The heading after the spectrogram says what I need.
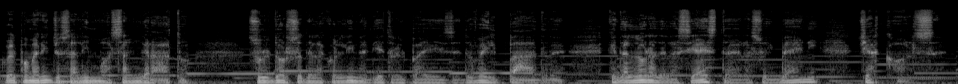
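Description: A man reading a literary novel aloud in a measured, expressive way. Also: rumbling low, loud music behind the voice. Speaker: reader.

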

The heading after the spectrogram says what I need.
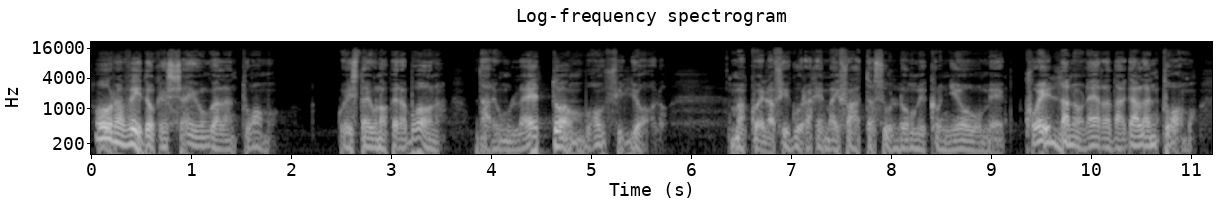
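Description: A man voicing a boisterous, suspicious drunken young man in an audiobook, slurring with loud outbursts. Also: deep voice, expressive, normal speed, vocal fry, husky, exaggerated voice. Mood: tipsy. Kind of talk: audiobook character voice.

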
